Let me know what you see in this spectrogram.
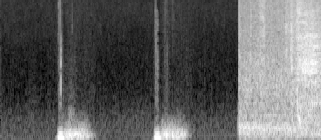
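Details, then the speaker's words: Crescendo-decrescendo systolic murmur of aortic stenosis: two low heartbeats, each with a harsh murmur that rises to a peak and then falls. "بعدی کرشندو دکرشندو هست یعنی سوفل ابتدا حالت بالا رونده داره و بعد به پیک می‌رسه و بعد حالت پایین رونده داره مثل بیماری که"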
